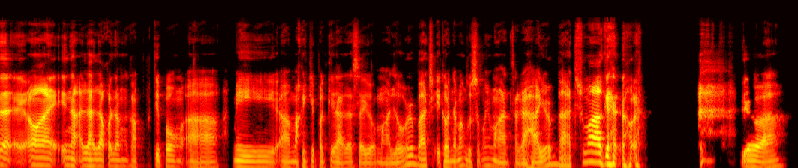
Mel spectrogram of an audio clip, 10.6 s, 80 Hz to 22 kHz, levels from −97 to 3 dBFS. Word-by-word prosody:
ne - - +7 0.3
o 140 - +6
ngay 130 -1 +9 0.2
inaalala 115 -3 +1
ko - - 0
lang 110 0 -6
kap 100 -2 -9 0.2
tipong, 105 -1 -5
ah, 95 -1 -5 0.2
may, 105 -1 -1 0.4
ah, 95 -2 -3
makikipagkilala 95 -1 -6
sa'yo, 90 0 -8
mga 85 -1 -9
lower 130 - -6
batch 125 -5 -2
ikaw 100 - -2
naman 110 +4 -7
gusto 100 0 -4
mo 120 - -15
yung 115 -4 -9
mga 90 0 -4
taga-higher 100 +6 0
batch, 150 +4 -4
yung 180 - -10
mga 180 - +13 0.3
ganon. - - -1 1.3
'Di 105 - -1
ba? 100 +5 -2
105 Hz, 165 wpm, -26 LUFS, 95-115 Hz, 1.3 s, mga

